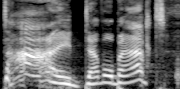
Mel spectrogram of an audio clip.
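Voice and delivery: high, loud comic scream; hammed-up panicked attack yell; mock battle cry. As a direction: shriek it as you hurl something at a monster. Acting Ace hurling medallion at bat.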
